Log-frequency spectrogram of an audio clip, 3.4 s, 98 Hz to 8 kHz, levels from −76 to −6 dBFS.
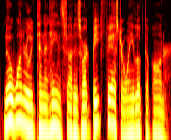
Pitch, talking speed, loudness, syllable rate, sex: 140 Hz, 245 wpm, -15 LUFS, 6.4 syllables/s, male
